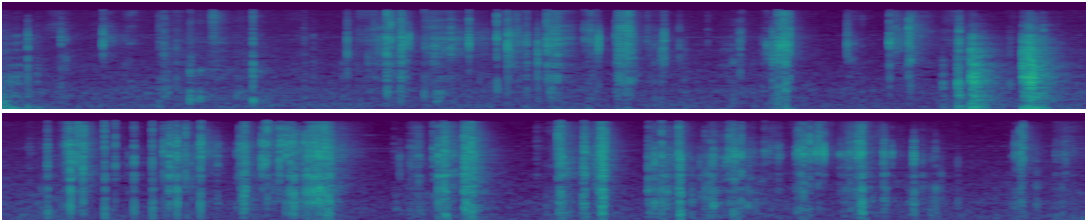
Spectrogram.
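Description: Foil Pokémon card booster pack wrapper crinkling and tearing as it is handled and torn open by hand, a run of irregular sharp crackles.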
